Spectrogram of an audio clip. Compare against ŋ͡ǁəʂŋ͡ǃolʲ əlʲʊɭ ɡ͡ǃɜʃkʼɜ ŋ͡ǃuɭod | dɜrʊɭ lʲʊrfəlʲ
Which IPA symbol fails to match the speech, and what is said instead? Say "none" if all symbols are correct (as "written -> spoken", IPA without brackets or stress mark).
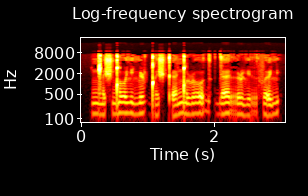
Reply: ʂ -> ʃ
